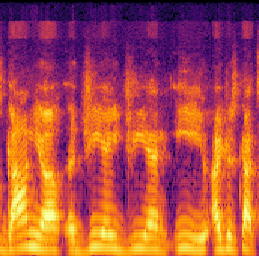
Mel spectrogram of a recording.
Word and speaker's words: Gagne: um my last name was just hard to pronounce ganya a g-a-g-n-e I just got sick of people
